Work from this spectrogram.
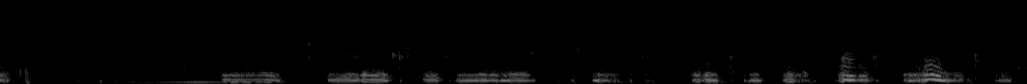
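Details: Playing puppies produce a quiet series of short, low, buzzy growls in uneven clusters, with a faint steady hum underneath and soft room noise.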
